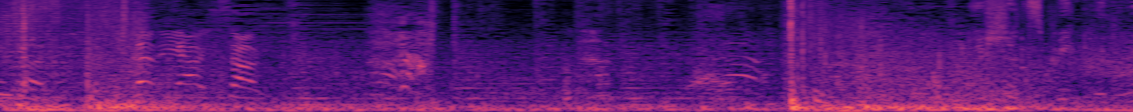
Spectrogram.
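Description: A Confringo fire spell blasts in Hogwarts Legacy, with several sharp bursts and whooshes over a fight and a sudden loud impact midway, while voices speak throughout.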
